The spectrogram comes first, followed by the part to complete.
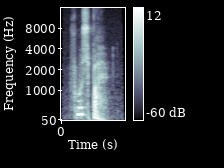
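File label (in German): "fussball", German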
